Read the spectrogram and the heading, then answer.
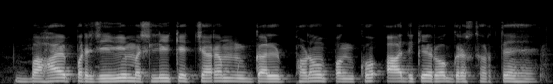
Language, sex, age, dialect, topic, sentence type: Hindi, male, 46-50, Awadhi Bundeli, agriculture, statement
